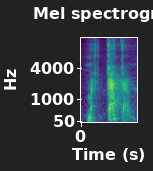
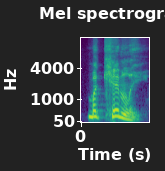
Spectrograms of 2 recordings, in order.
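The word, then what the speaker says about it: Ma'Kynnleigh: You want me to spell it again? McKinnon, yes. M-A apostrophe K Y-N-N-L-E-I-G-H. Macaca.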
